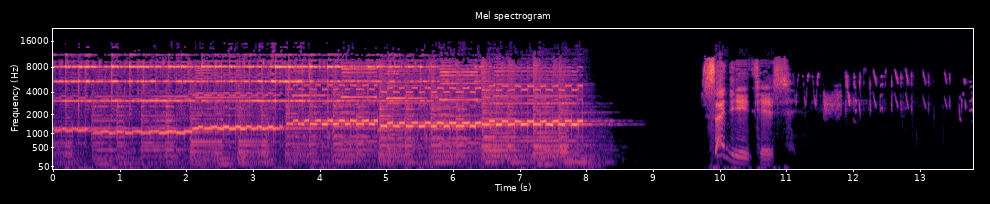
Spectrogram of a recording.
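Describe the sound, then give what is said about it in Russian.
A school bell rings to start a lesson on the first day of the school year: a loud, steady ringing of layered tones lasting about eight seconds, then stopping, followed by brief high chirping sounds. “Звонок!”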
